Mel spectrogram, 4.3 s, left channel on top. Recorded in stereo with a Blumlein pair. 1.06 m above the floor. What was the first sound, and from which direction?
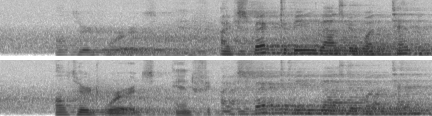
A man speaking, 35° right.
